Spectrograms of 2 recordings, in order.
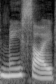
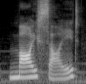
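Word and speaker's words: Mydei: And then somebody, like, I've heard since then so many YouTubers and streamers saying My Side that I was like, oh, okay, I said it wrong. I've been saying Me Side, but everybody's saying My Side. Because it's like be by my side, right?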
